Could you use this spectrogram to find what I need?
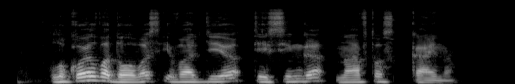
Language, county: Lithuanian, Kaunas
